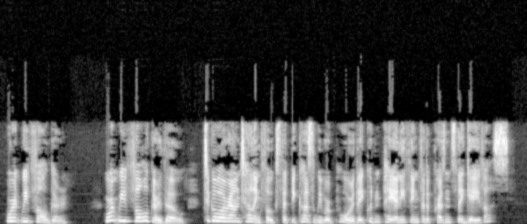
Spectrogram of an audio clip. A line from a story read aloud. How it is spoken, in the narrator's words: exclaimed Judith contritely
